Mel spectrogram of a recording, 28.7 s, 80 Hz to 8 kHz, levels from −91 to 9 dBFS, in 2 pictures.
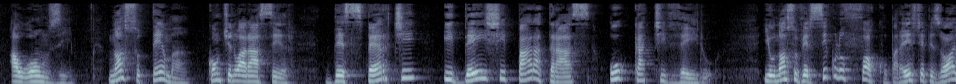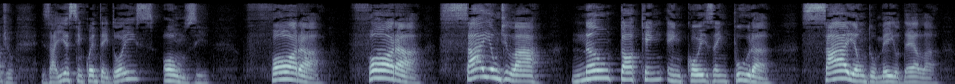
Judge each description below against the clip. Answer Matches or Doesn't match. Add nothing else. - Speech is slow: Matches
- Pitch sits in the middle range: Matches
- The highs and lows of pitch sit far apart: Matches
